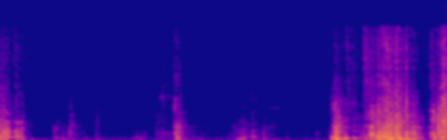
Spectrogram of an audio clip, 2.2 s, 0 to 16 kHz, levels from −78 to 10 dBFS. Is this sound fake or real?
real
